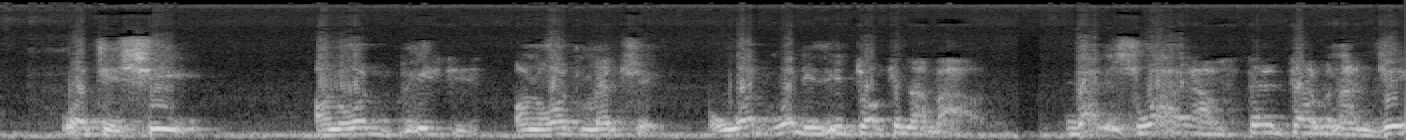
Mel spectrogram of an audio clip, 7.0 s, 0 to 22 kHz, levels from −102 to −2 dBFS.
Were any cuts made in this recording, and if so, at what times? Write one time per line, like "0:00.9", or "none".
none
